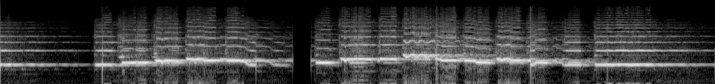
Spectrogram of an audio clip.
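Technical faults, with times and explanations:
1.02, 2.56, 4.37, 5.31 and 6.07 s, dropped buffer (overrun): each is the sound jumping ahead, about a tenth of a second missing, nearer a third at 6.07 s. Likely unread samples overwritten. Waveform shows abrupt splices without gaps; spectrogram shows vertical broadband lines.
2.93 to 3.11 s, rebuffering stall: the audio stops dead into silence for about 185 ms, then resumes exactly where it left off, so nothing is lost but time is added. The waveform shows a flat gap, and the spectrogram shows a blank vertical band.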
